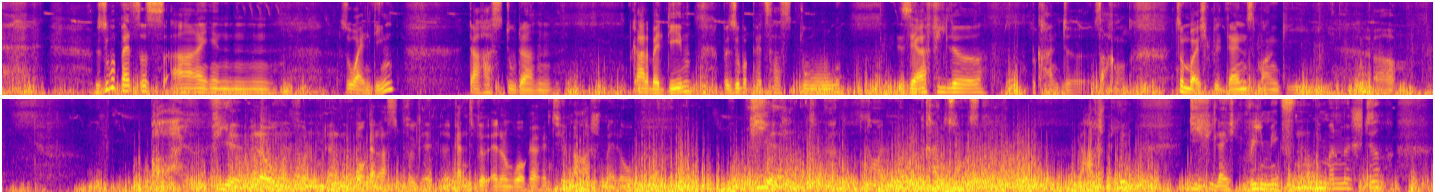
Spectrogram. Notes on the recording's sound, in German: Bitte Entschuldigt das Rauschen es war doch ziemlich windig.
